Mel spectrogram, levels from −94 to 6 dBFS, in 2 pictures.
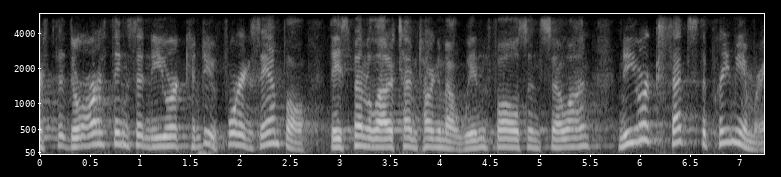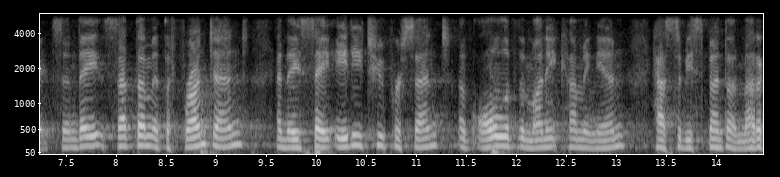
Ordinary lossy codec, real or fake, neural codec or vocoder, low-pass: Opus, 32 kbps; fake; vocoder, 44.1 kHz, 128 mel bands, Pupu-Vocoder; 5.4 kHz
